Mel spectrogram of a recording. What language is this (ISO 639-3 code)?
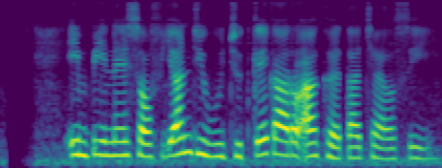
jav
